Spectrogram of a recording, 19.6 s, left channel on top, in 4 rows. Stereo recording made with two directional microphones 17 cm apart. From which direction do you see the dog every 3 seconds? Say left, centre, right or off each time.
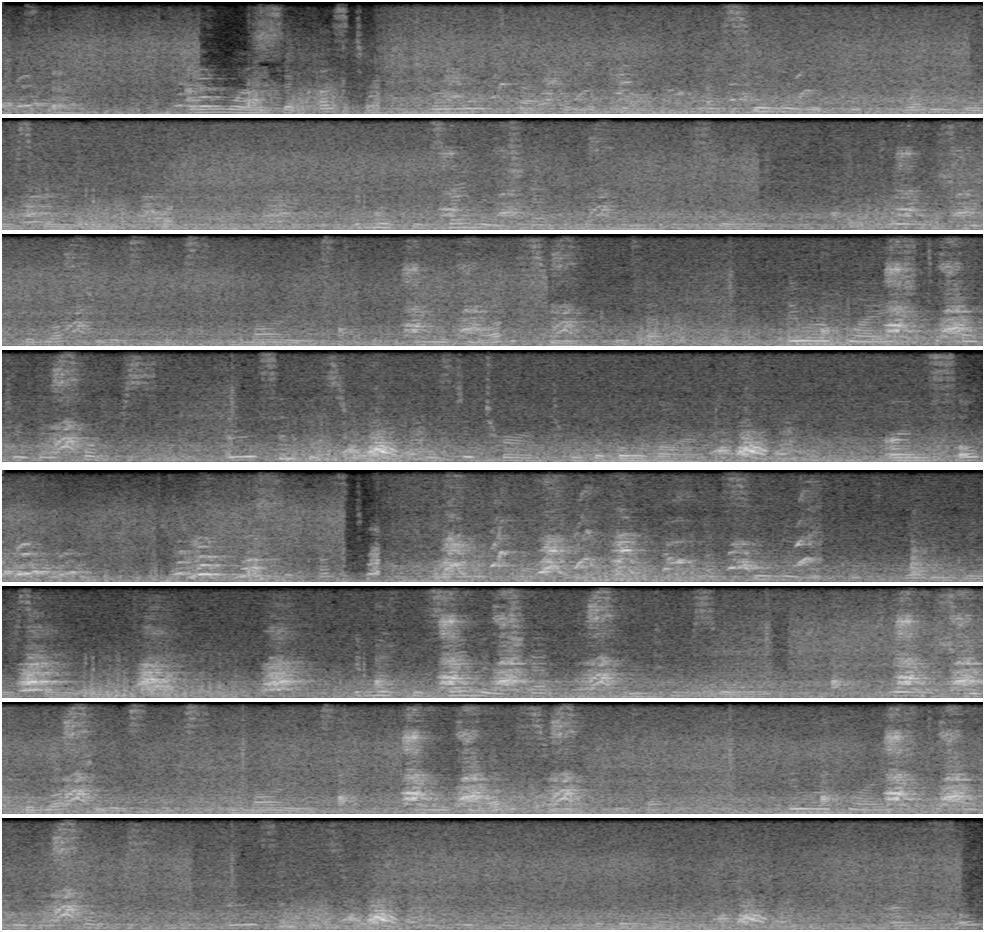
right, right, right, right, right, centre, left.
